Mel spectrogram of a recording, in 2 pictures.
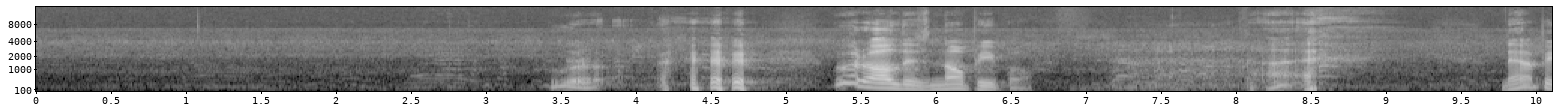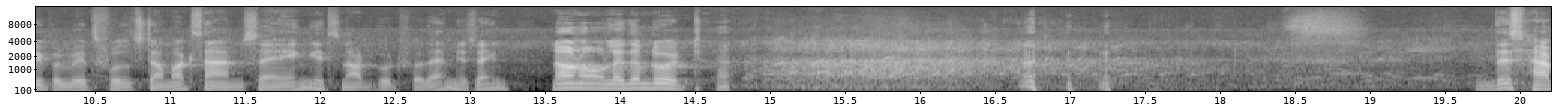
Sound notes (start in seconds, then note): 3.2 laughs; 7.0 laughter; 18.4 laughter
